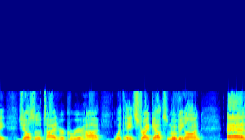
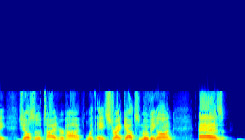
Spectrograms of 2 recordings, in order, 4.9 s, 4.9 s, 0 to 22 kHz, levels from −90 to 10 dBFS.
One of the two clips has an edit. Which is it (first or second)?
second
